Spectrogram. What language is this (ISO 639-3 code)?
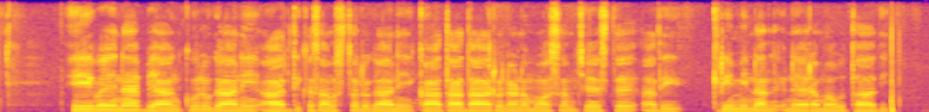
tel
